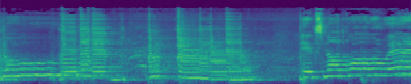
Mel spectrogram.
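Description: Live acoustic music: a woman singing over acoustic guitar accompaniment. The loudness drops briefly about four seconds in, then the song picks up again.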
